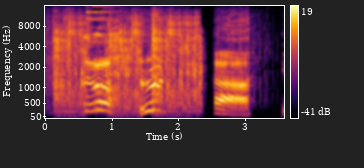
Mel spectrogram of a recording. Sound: grunting

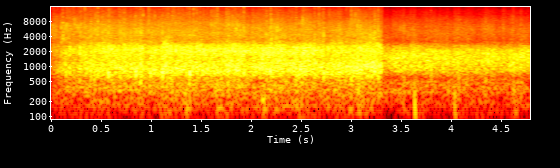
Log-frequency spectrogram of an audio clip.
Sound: audience applauds

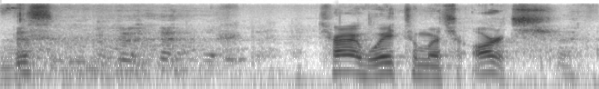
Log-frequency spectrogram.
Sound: audience laughing

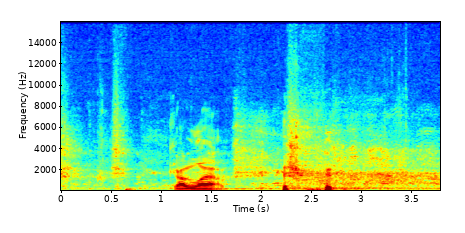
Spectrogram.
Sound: laughter

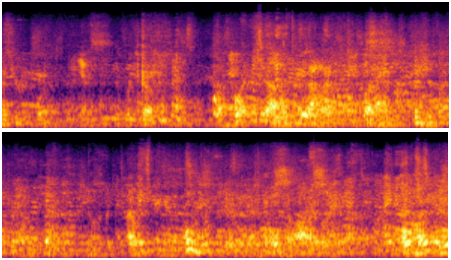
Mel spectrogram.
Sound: background conversations

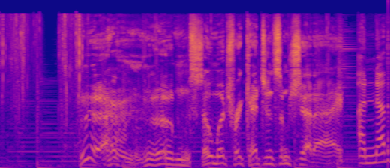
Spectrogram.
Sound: rock music; yawns

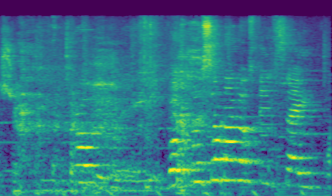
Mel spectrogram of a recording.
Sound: laughing

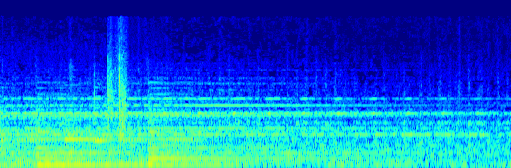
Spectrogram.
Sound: distorted atmospheric noise

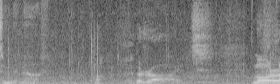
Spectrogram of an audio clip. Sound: scoff

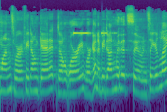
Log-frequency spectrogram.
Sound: timer beeping

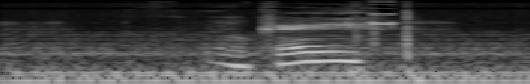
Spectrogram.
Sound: beep

